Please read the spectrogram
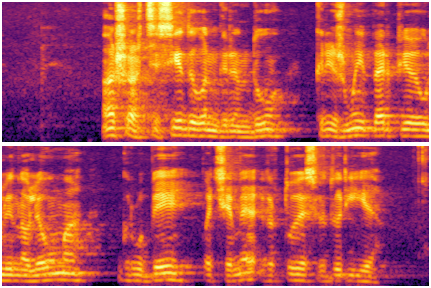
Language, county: Lithuanian, Panevėžys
